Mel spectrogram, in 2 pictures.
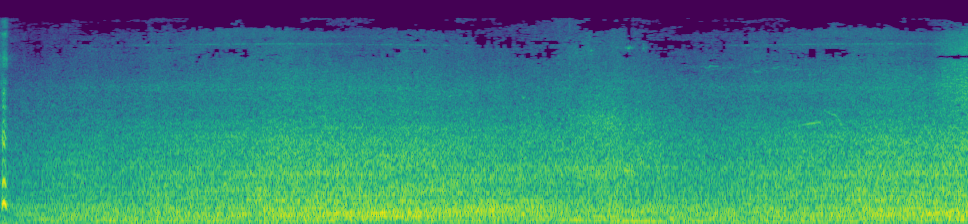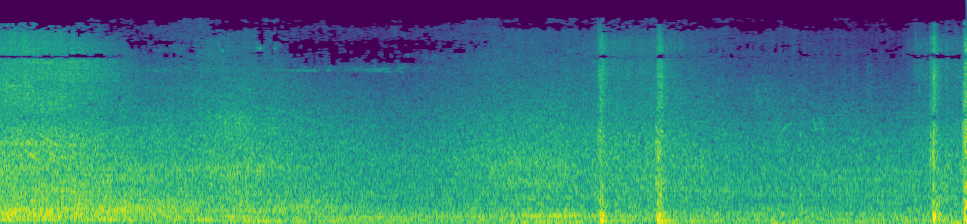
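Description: Old saloon car driving: a steady engine and road rush that swells about halfway through. Near the end come two sharp clicks of car doors being opened.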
